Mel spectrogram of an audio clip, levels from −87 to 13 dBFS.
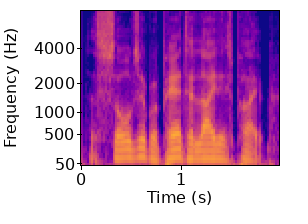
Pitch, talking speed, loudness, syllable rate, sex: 105 Hz, 210 wpm, -15 LUFS, 5.8 syllables/s, male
